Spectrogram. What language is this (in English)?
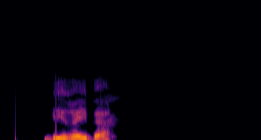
Bashkir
